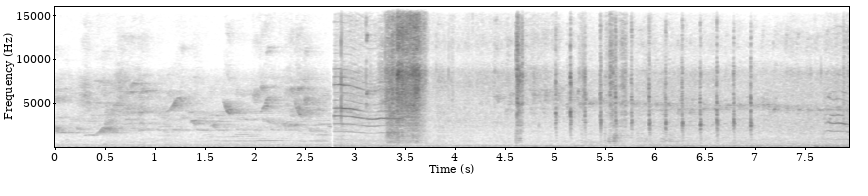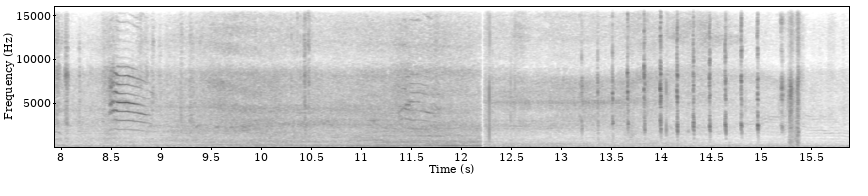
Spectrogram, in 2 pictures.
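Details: Rescued kitten giving scattered high mews among sharp clicks and tapping sounds, with a stretch of rushing noise in the middle.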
